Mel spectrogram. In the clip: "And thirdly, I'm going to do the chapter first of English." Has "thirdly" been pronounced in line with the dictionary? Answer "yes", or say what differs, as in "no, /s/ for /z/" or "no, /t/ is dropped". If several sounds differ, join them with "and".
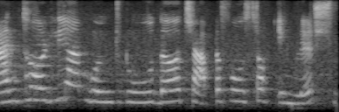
no, /t/ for /θ/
